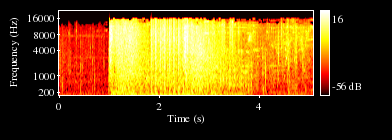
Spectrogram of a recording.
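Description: A loud burst of game sound effects erupts as a player is eliminated.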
